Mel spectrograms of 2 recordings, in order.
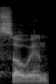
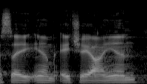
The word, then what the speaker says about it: Samhain: The ancient Druids of Europe celebrated what they called the Vigil of Samhain. Doesn't look like Samhain, but that's the way you pronounce it, Samhain, to honor their god Samhain, who they considered the Lord of the Dead.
